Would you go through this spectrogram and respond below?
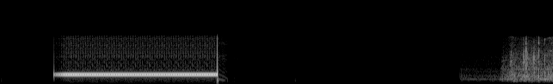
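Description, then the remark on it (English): A loud, steady telephone dial tone from a phone call in progress hums for under two seconds and cuts off abruptly, followed by silence and then a rising burst of noisy, crackly sound at the end. “We got a phone call in progress.”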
